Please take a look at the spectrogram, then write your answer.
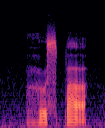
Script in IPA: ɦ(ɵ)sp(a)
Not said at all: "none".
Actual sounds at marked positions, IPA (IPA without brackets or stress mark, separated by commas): ɵ, a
